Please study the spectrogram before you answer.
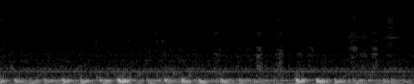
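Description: A graphite pencil held in the fingers scratches across a thin sheet of white drawing paper lying on a flat surface, shading a portrait. The soft, low, rhythmic scraping strokes rise and fall, with a few louder strokes standing out over a faint steady hum.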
